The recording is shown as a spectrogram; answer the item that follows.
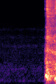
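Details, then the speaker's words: Single sudden cough-like burst after silence from a young man with Tourette syndrome; a daily vocal tic, not a true cough, that varies with his emotions. "So one thing I know, my cough is always with me, not my cough, but my tic. That one is always with me every day."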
